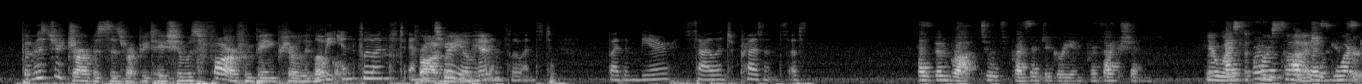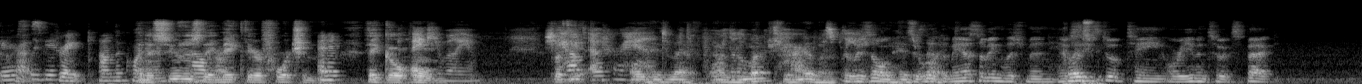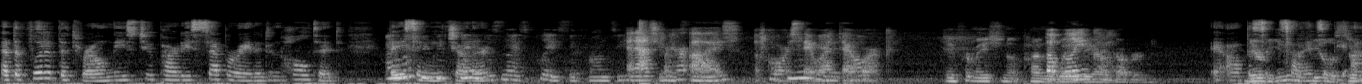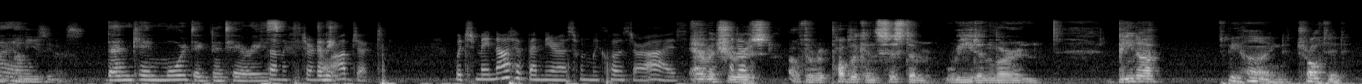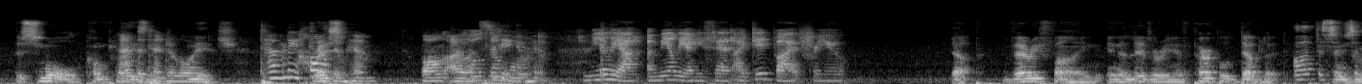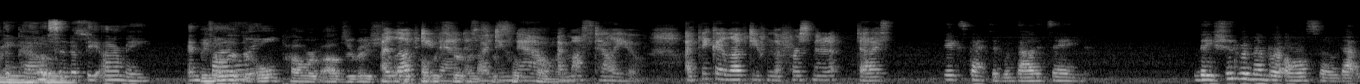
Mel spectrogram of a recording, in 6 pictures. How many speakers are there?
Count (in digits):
10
